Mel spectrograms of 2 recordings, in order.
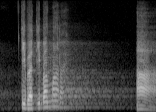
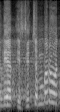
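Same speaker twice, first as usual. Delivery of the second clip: usual speaking voice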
